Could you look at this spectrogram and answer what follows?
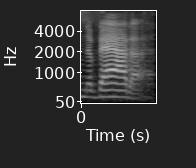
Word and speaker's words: Nevada: person in the field who knows that it's pronounced Nevada.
